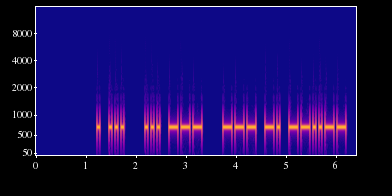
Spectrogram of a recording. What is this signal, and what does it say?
Morse code, heard as a keyed tone, about 20 wpm, 700 Hz. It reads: ES SO ON,
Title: Sentences from Top 100 Words and Abbreviations 20wpm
